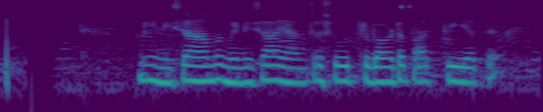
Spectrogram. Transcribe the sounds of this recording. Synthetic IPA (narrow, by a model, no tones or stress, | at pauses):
meːnisaːməmenisaːjant̪ɾəsuːt̪rəbʱaʋəʈəpat̪ʋijat̪ə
